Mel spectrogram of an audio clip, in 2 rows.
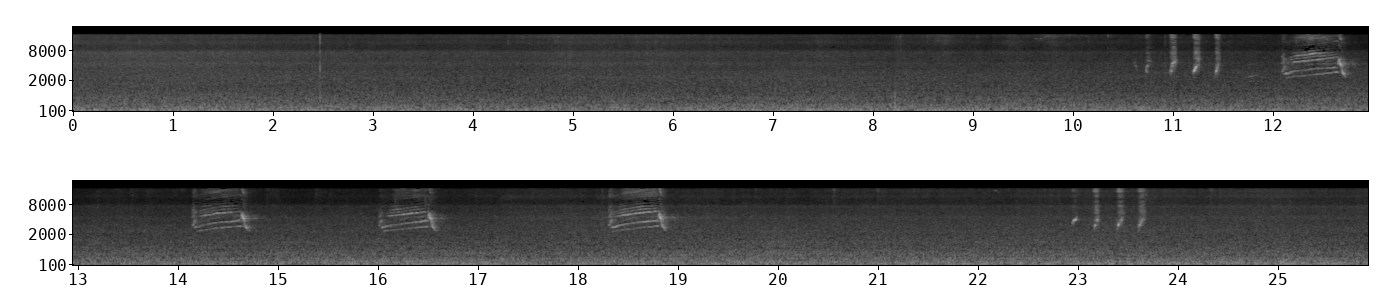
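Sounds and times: low background noise: 0:00.0 - 0:25.9
songbird singing: 0:10.4 - 0:12.9, 0:14.1 - 0:15.0, 0:16.0 - 0:16.8, 0:18.3 - 0:19.1, 0:22.9 - 0:23.9.

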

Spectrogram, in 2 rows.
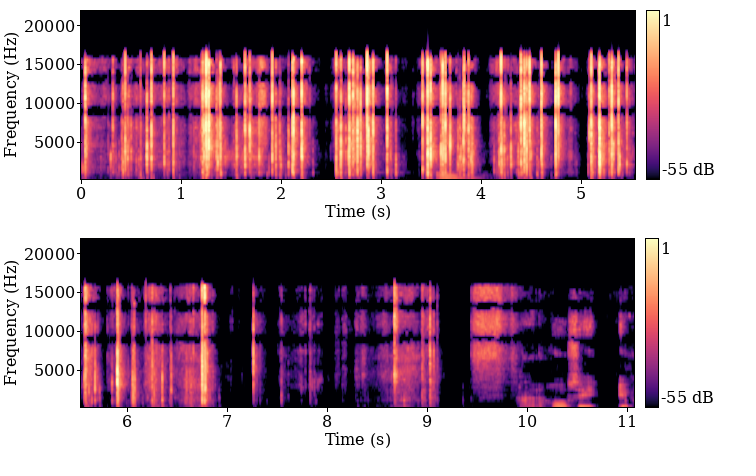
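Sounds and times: foil pouch crinkling and tearing: 0:00.0 - 0:08.0.

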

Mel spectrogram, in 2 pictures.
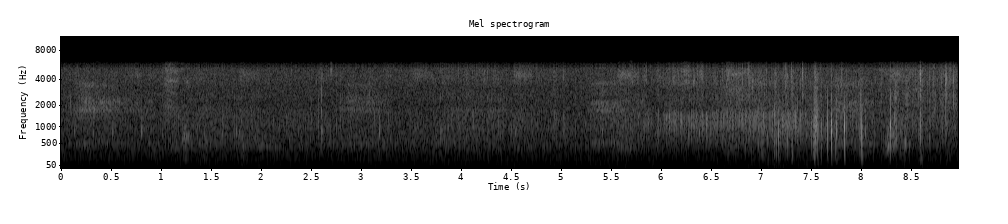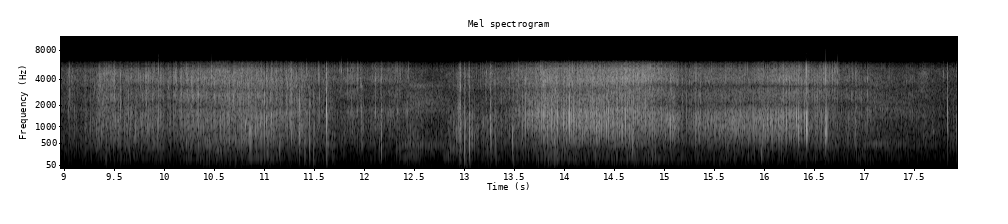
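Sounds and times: sharp crackles: 0:02.5 - 0:17.9
sled dragged through snow: 0:05.5 - 0:17.7.

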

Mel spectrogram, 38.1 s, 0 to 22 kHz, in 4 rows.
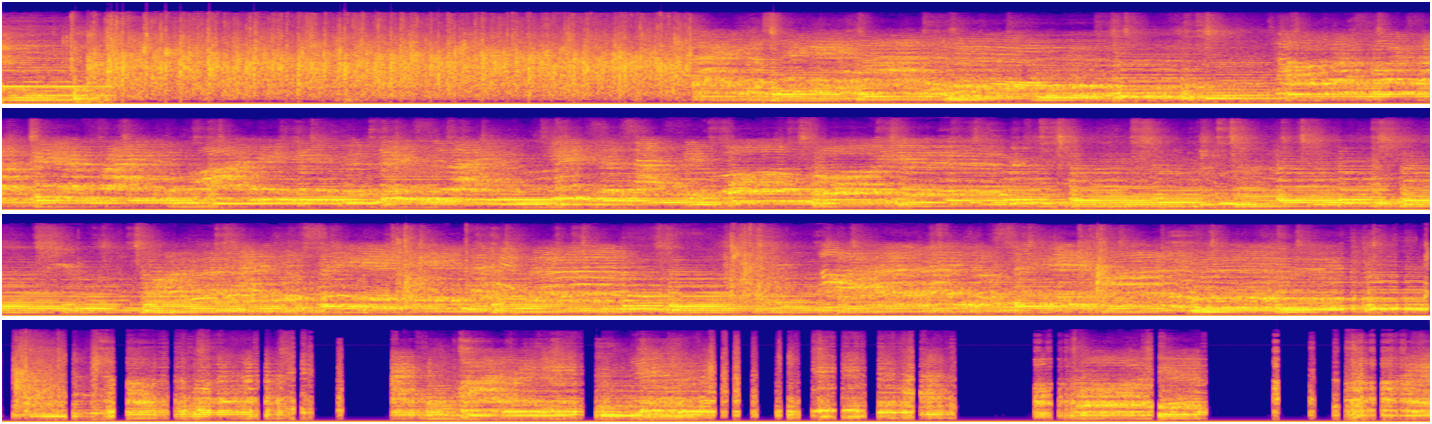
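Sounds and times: instrumental accompaniment: 0:00.0 - 0:01.4, 0:03.7 - 0:30.6
children singing: 0:04.3 - 0:18.6, 0:19.2 - 0:28.5, 0:29.4 - 0:30.5, 0:31.2 - 0:33.3, 0:35.5 - 0:36.6, 0:37.6 - 0:38.0.

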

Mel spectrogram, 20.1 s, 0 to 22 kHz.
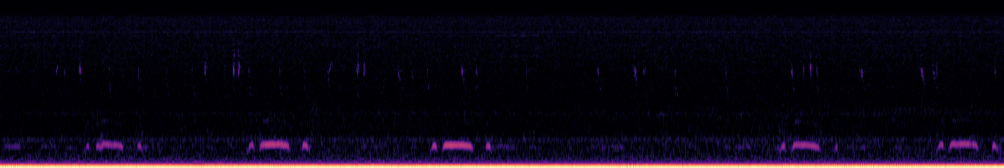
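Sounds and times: small birds chirping: 0:01.0 - 0:10.7, 0:11.8 - 0:20.0
dove cooing: 0:01.6 - 0:02.9, 0:05.0 - 0:06.3, 0:08.6 - 0:10.1, 0:15.6 - 0:16.8, 0:18.6 - 0:20.0.

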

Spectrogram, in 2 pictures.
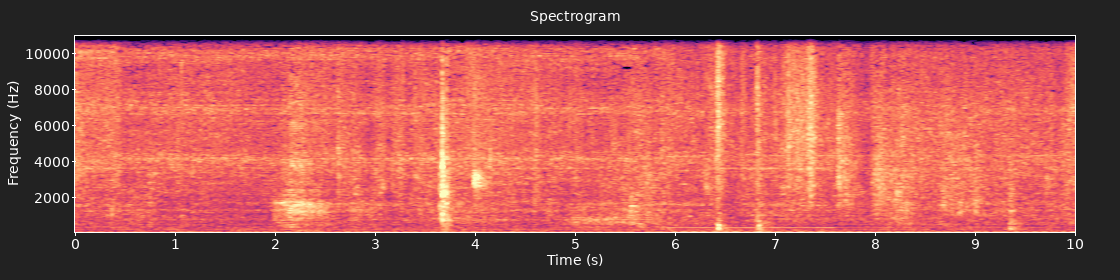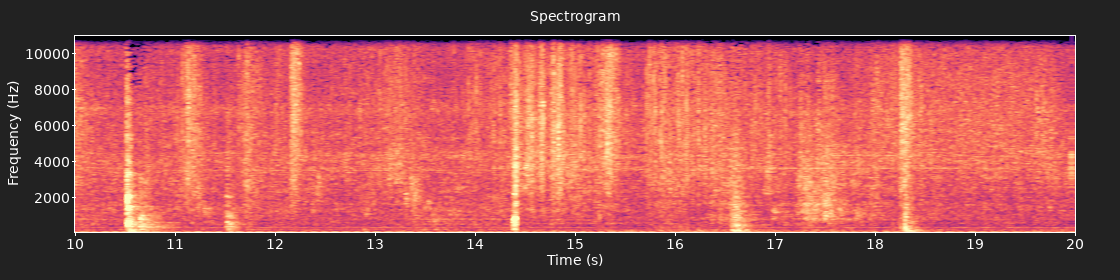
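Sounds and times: electrical hum: 0:00.0 - 0:20.0
plastic rustling: 0:06.4 - 0:07.9, 0:11.1 - 0:18.5.

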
